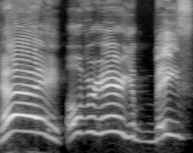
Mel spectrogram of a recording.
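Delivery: loud, very high-pitched scream. Playing a character trying to draw a beast's attention: screaming at a beast. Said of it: "can I just scream at it?".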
